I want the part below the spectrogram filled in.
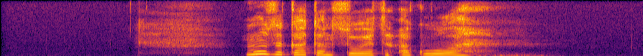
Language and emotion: Russian, sad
